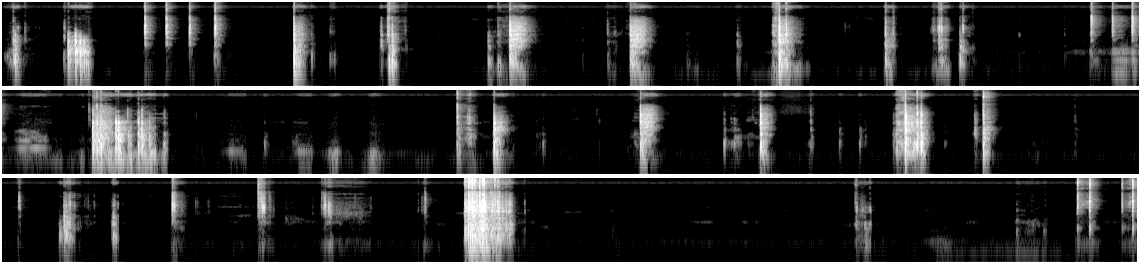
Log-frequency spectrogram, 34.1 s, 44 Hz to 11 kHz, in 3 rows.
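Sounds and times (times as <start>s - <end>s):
toy pieces clicking and knocking: 1.4s - 2.3s, 33.5s - 34.0s.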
